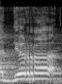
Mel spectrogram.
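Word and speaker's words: أدرّ: Wa adirra lana dhar'a, wa adirra bacanya wa adir, pakai bitasydid ra, dengan dibaca tasydid ra-nya. Wa adirra, Wa adir lana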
